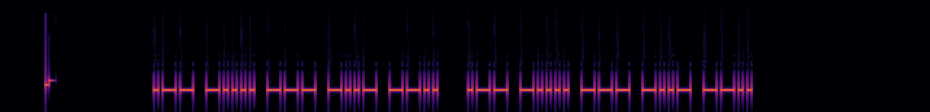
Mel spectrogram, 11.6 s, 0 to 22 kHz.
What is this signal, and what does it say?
Morse code, heard as a keyed tone, about 22 wpm, 700 Hz. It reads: W6OXZ W6OXZ
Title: USA Call Signs Repeated 2x 22wpm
